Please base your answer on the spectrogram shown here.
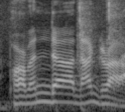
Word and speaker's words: Parminder Nagra: Please welcome Parminder, Nagra.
